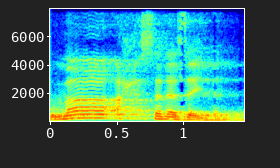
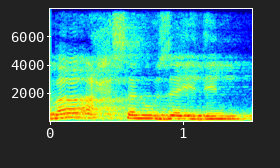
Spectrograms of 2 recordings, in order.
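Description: First: The final word ends in an a vowel. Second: The final word ends in an i vowel. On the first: It expresses wonder at how good he is. "بالنصب" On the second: It asks which part of him is most beautiful. "وجررنا زيد"

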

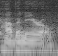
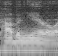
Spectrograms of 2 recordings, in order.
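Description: First: The middle consonant is a plain n. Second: The middle consonant is an ny sound. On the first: It follows the name of the city it comes from. The speaker calls it right. "I say habanero" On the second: It wrongly treats the word as having a tilde. The speaker calls it wrong. "I do not say habanero"

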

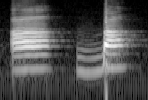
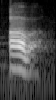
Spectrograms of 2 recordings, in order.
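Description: First: The b is a full stop with closed lips. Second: The b is soft, with lips not fully closed. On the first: The speaker calls it wrong. "no es muy común" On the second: The speaker calls it right. "Es más suave, más relajado"

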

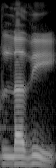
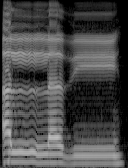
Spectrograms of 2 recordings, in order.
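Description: First: The word begins directly with an l sound. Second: The word begins with a short a vowel. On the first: The speaker calls it wrong. "So it will be not ladhi" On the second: The speaker calls it right. "it will be alladhi"

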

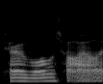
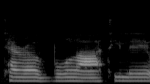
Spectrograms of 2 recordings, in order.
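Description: First: The name is pronounced in an English way. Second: The name is pronounced in a non-English way.

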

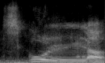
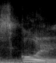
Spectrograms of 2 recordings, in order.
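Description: First: The final L is exaggerated and clearly separate. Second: The final L is light and blended in. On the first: "Nói school l đi" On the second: "đừng có đọc rõ là school L nữa, mà mình chỉ đánh cái âm ra thôi"

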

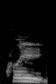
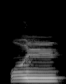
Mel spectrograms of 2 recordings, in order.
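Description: First: The first consonant is a forward k sound. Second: The first consonant is a deep back q sound. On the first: The speaker calls it wrong. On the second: The speaker calls it right.

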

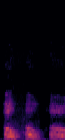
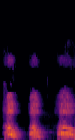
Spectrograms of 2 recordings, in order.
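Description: First: It is said quietly, with little force. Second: It is said loudly, from the belly.

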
